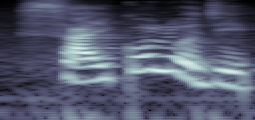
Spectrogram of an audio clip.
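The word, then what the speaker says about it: psychology: पी एस वाई सी एच ओ एल ओ जी वाई। लेकिन इसे पढ़ते हैं साइकोलॉजी पर लिखते हैं प साइकोलॉजी। पी साइलेंट होता है।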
